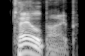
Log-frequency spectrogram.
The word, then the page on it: tailpipe: British English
